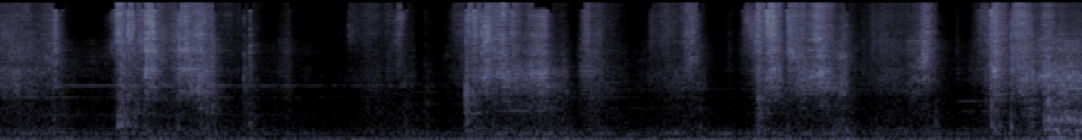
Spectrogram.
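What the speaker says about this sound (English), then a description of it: "we're just gonna shuffle for a minute and we'll pull a card for the collective" A deck of tarot cards is shuffled in repeated soft riffling bursts with brief pauses between, close and quiet with no talk.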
